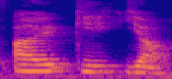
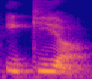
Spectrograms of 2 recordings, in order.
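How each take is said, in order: First: "ikea" said eye-KEE-yah, slow and clear; the right "ikea" starting with eye; correct pronunciation. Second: "ikea" said ee-KEE-ah, the wrong way; the mistaken "ikea" with an ee sound; wrong pronunciation. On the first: Correcting viewers on the brand name. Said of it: "it is ikea". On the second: Showing viewers the common wrong version. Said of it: "It is not ikea". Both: Shown as a demonstration.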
